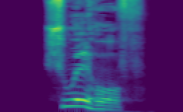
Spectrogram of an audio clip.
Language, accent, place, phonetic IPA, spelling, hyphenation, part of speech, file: German, Germany, Berlin, [ˈʃuːlˌhoːf], Schulhof, Schul‧hof, noun, De-Schulhof.ogg
- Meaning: schoolyard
